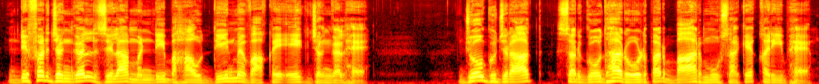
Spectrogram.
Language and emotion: Urdu, neutral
